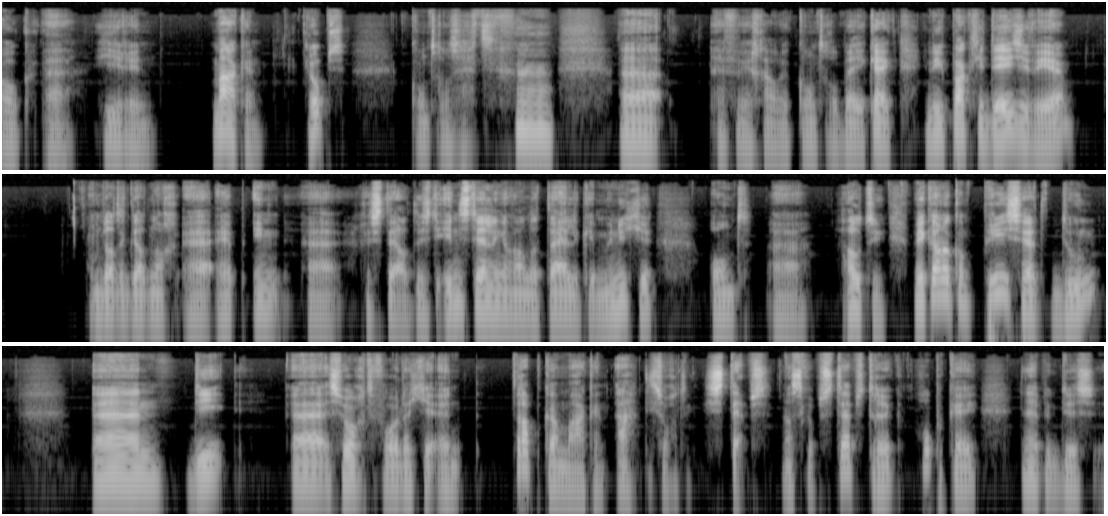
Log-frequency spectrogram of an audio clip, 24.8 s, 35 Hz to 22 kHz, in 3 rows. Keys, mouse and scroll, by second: 0.4 ctrl+z, 2.3 ctrl+z, 4.9 ctrl+b, 7.6 click, 14.8 click.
